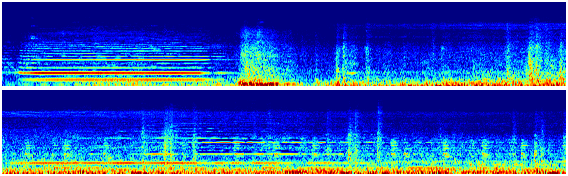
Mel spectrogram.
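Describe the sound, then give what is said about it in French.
A train horn sounds on a train on the Djibouti–Ethiopia railway, a sustained tone at the start, followed by loud, continuous rumbling and clattering from the wagons rolling along the track. “Le chemin de fer djibouto-éthiopien, ce qu'il en reste, c'est un train fameux, un train de légende du temps des jolies colonies.”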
